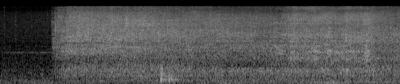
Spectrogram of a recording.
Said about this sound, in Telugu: ఓకే, సో ఇప్పుడు ఇందులో మనం టమాటో ప్యూరే వేసుకుందామండి.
